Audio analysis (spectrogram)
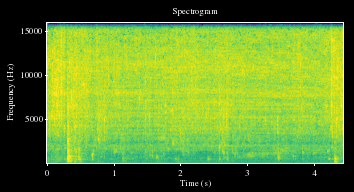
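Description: Thawed calamari is rinsed under a running tap, a soft continuous stream of water with a few light splashes and knocks, faint and close, with no talking.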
